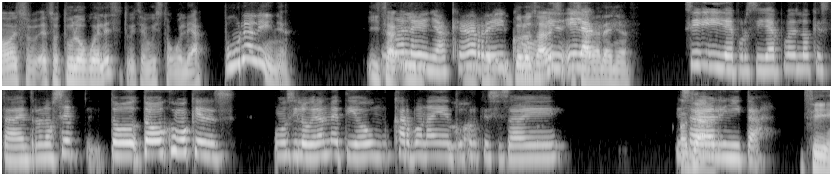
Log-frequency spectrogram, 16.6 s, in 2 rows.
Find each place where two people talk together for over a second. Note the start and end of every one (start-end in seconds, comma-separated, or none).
3.8-6.0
